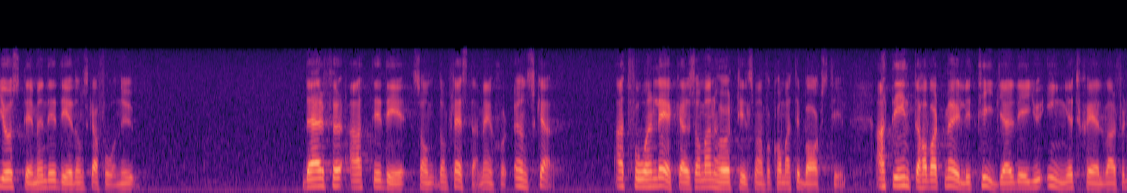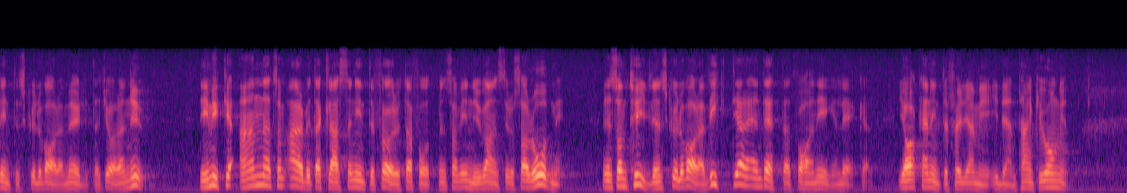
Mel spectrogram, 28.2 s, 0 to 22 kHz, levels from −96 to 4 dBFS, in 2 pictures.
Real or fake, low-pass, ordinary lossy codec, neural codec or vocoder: real; none; none; none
